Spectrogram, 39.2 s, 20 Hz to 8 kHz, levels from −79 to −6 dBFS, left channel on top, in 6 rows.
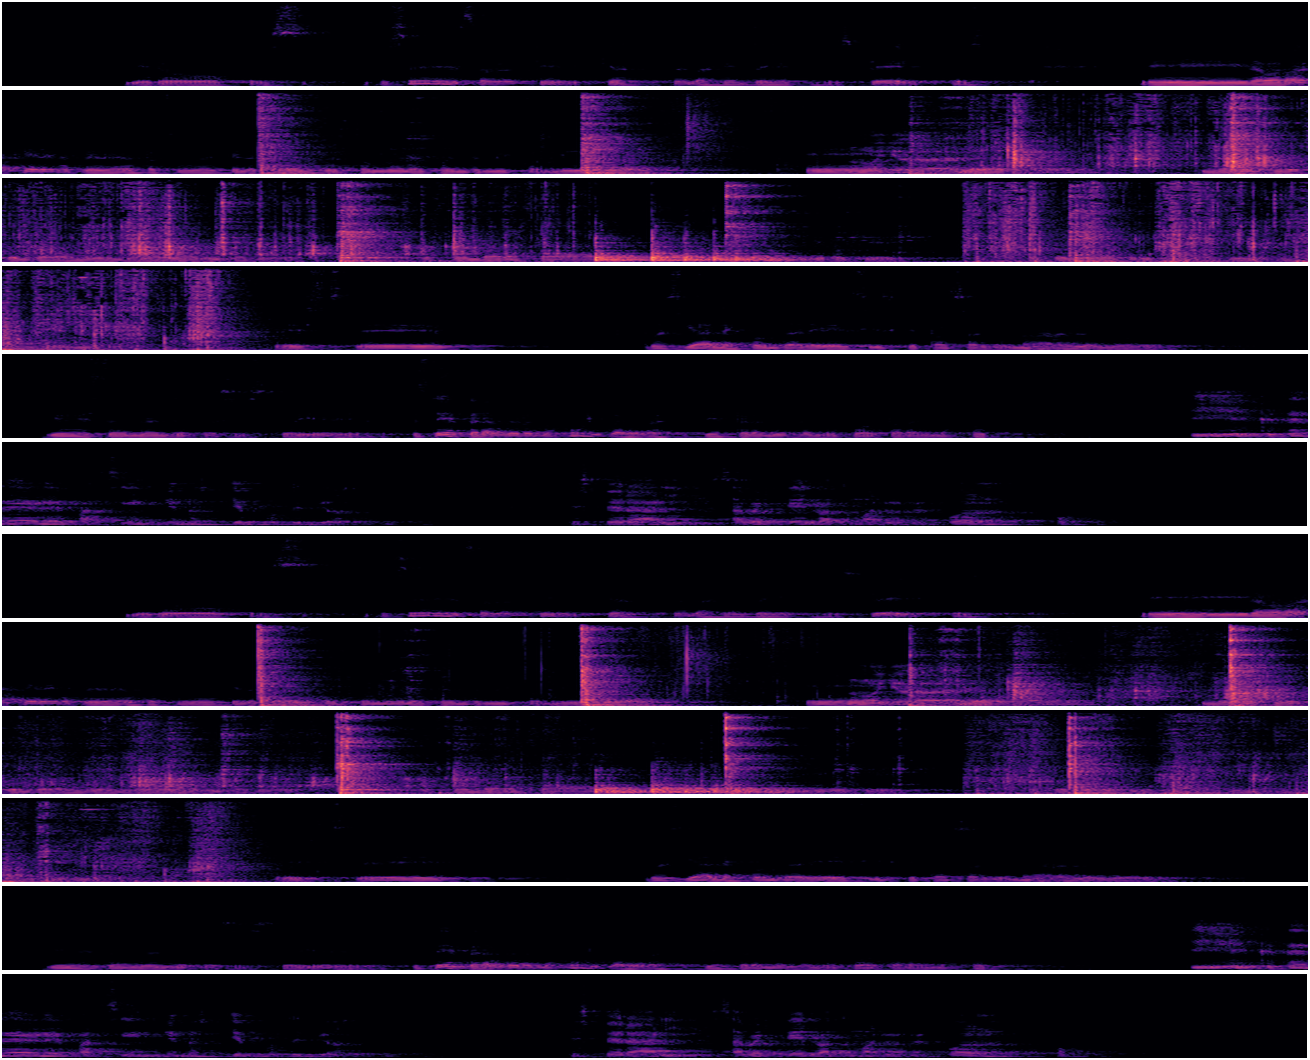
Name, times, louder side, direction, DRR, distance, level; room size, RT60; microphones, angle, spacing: voice 1, 0.6-1.5 1.9-4.9 5.2-5.4 5.7-9.8 10.6-11.6 12.5-14.6 15.2-17.6 18.2-20.2 21.0-21.9 22.8-25.5 26.3-31.1, left 2 dB, 30° left, 5 dB, 0.4 m, -47 dB
sound 1, 7.5-21.5, right 5 dB, 70° right, 0.7 m, -41 dB
voice 2, 10.7-12.0 32.1-34.4 35.5-37.7, equal, 15° right, 2 dB, 0.9 m, -49 dB
sound 2, 11.4-17.2 17.9-20.7, left 5 dB, 85° left, 0.6 m, -38 dB
8.8 x 5.2 x 4.1 m, 1.1 s
head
